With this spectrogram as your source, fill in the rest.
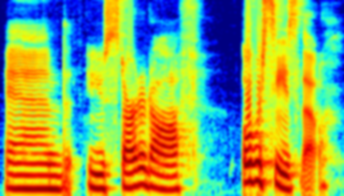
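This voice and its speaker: Low-voiced woman hosting an interview. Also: takes it slowly, darkish tone. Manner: friendly, conversational hosting with fillers. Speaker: host. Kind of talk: podcast interview.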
